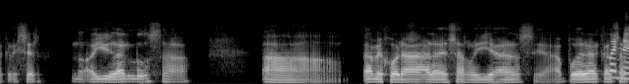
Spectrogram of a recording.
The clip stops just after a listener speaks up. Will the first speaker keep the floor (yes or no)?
no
